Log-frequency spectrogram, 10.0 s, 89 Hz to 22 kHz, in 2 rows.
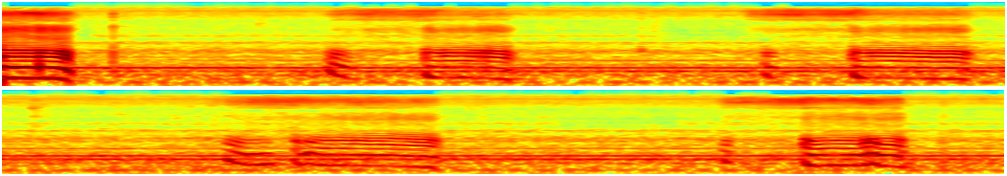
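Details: Snoring in a sleeping male Exotic kitten with a flat nose and a round face, born July 2018, who snores whenever he sleeps: rhythmic brachycephalic snoring at about 27 breaths a minute with a low steady background hum.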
